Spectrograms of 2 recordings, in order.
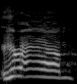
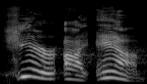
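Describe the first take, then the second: First: It is said lightly, like a casual greeting. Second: It is said slowly and with strong weight. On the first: A casual hello on meeting someone. The speaker calls it wrong. "This is not just hey" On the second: Full attention and readiness to listen. The speaker calls it right. "It is a strong word in Hebrew"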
